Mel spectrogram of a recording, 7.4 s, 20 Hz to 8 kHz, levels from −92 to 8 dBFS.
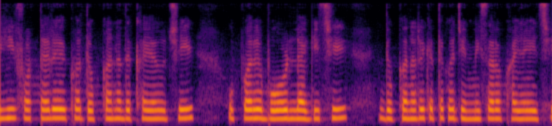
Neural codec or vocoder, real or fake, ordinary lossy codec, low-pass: codec, 16 kHz, 1.1 kbps, Voila-Tokenizer; fake; none; none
